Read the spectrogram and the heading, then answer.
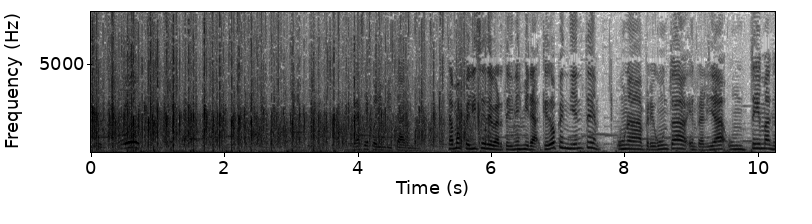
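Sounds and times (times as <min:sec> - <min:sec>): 
studio audience applause: 0:00.0 - 0:06.3
speech: 0:04.1 - 0:10.2.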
